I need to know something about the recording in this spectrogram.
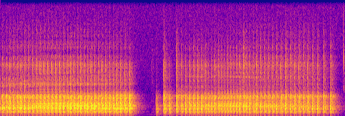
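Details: Door with a dry, dirty hinge pin: two long, drawn-out creaks as the door swings, each a rapid stick-slip chatter lasting a couple of seconds.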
